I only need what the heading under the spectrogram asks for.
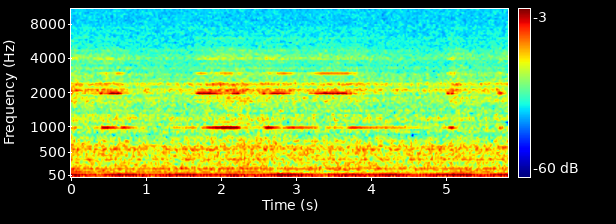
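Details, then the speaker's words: Nordmende Norma Luxus tube radio on FM, receiving a signal-generator tone near 100 MHz: the tone comes and goes under heavy hiss, weak and rough instead of clear. Distorted FM reception from an intermittent contact. "Not good at all. Let me turn up the output on the signal generator here. Okay, so that should be making a perfectly clear tone, not a distorted thing like this."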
